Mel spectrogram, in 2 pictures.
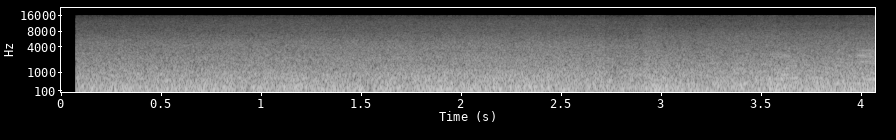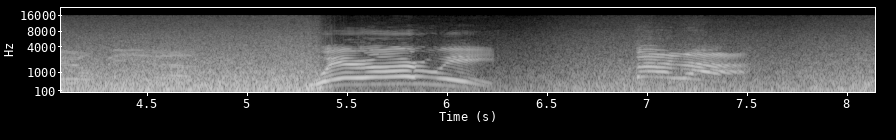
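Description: Whitewater rapids below a dam spillway, a steady, dense rushing noise. About five seconds in, the rushing drops away abruptly, and a voice calls out with a rising-then-falling pitch, followed by a shorter call.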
